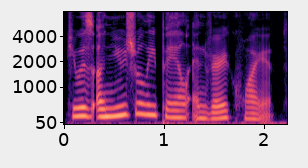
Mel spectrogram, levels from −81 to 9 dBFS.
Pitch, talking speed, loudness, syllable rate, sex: 205 Hz, 190 wpm, -16 LUFS, 5.5 syllables/s, female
